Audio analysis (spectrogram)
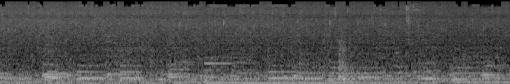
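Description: Chopped garlic sizzles and fries steadily in hot oil in a pan, a continuous close crackling hiss with no talking.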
